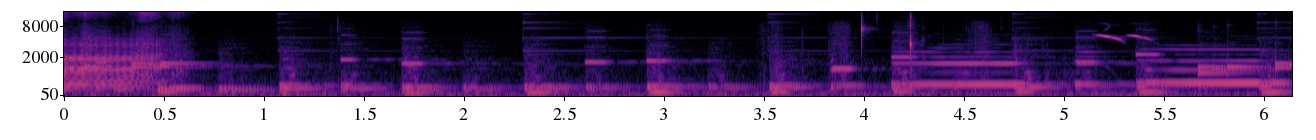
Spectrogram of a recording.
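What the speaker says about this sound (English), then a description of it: "Look at how cute the baby sheep is." Baby sheep bleating in the farming video game Harvest Moon: The Winds of Anthos, a string of short, high, quavering cries repeated steadily and close, with brief pauses between calls and small chirpy game tones layered over them.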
